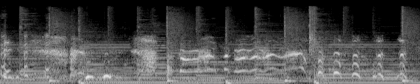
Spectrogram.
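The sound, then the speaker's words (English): A person vocally imitates a chicken, producing a quick run of warbling, squawky clucks and bawks, loud, with no other talking. “Give us a, good, a goodbye cluck, huh?”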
